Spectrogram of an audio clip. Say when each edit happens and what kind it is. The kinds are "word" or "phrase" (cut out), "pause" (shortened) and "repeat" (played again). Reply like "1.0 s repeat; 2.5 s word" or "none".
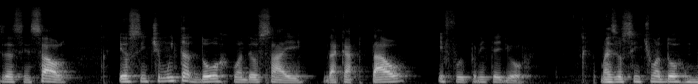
3.2 s pause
